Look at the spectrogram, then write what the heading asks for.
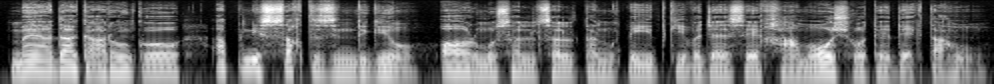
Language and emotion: Urdu, sad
